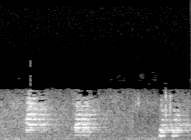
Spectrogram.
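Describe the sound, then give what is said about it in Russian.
Car horns honk in a street: a few short, bright toots spaced apart, the last two close together, over a steady low background rumble. “Does he hear cars honking? Вы слышите, как там машины сигналят? Да. Yes, I do.”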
